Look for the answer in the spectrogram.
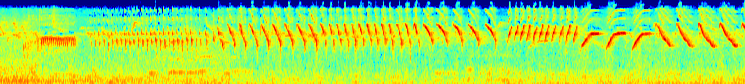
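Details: Prompting song for juvenile canaries that have gone quiet: opens with a buzzy note and soft trill, then extended rapid rolls of repeated downward sweeps, closing with looping whistled phrases.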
